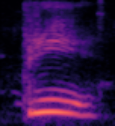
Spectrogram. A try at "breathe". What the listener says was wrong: لا بريس. اقاوت بريس. بريس هنا معناها النفس، انما دي انا بنطقها كانها ذه. breathe، press او حرف واحد غير نطق ومعنى الكلمه.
